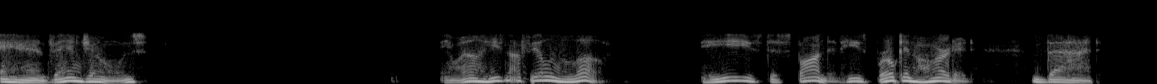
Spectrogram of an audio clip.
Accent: American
